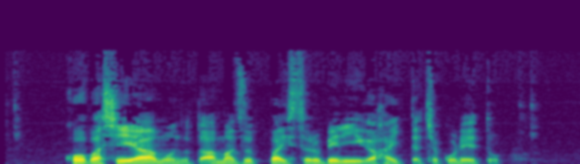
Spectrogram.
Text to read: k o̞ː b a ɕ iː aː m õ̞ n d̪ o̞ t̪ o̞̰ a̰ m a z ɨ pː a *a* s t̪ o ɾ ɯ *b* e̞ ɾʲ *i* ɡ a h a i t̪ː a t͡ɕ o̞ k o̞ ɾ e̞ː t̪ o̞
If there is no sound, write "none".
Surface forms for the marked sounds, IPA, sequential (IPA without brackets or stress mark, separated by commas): i, b, iː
